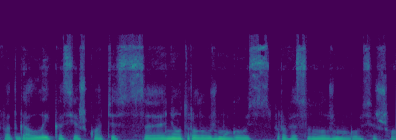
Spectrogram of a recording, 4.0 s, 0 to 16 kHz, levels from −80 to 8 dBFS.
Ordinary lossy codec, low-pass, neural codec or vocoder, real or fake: Opus, 24 kbps; 10.8 kHz; none; real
